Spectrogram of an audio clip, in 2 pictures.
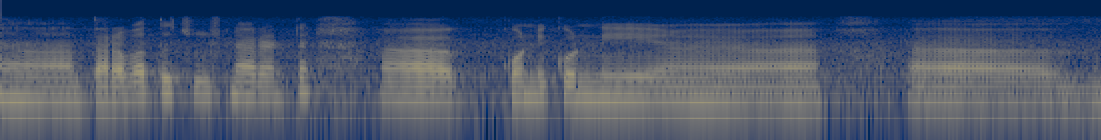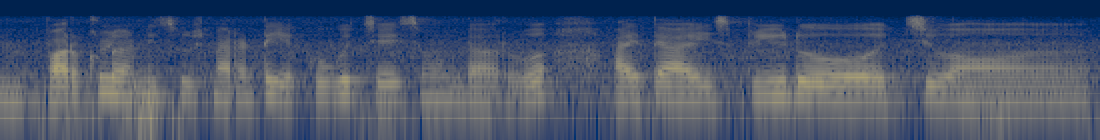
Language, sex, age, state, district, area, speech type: Telugu, female, 18-30, Andhra Pradesh, Sri Balaji, rural, spontaneous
